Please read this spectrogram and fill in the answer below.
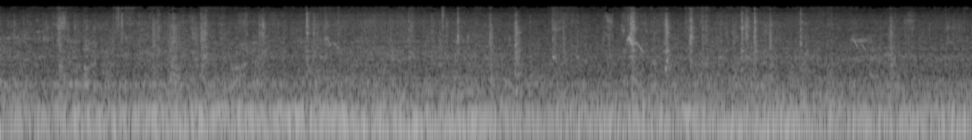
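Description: Safari game-drive vehicle's engine running steadily with a low hum, with scattered clicks and knocks over it.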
